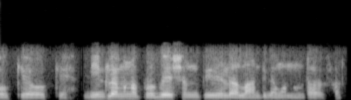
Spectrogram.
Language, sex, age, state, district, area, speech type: Telugu, male, 30-45, Andhra Pradesh, Anantapur, urban, conversation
